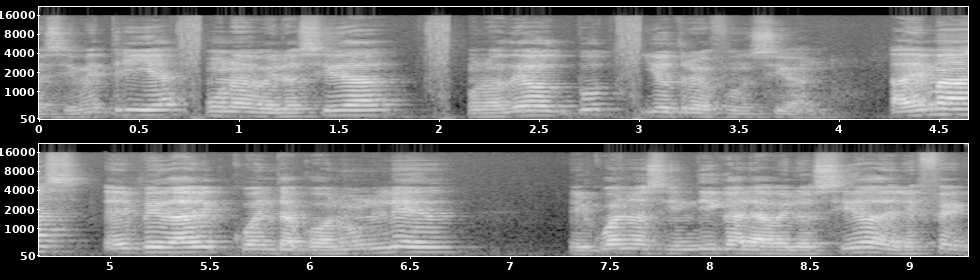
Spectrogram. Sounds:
speech

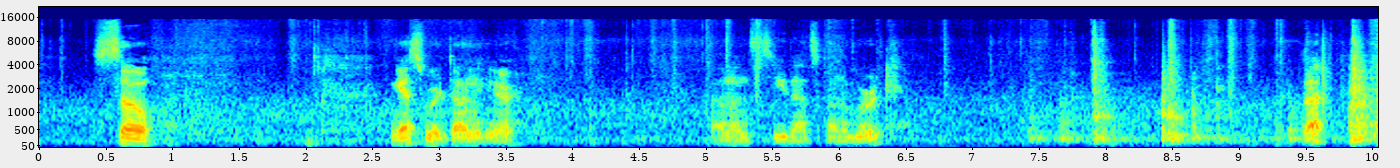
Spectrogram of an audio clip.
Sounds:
speech

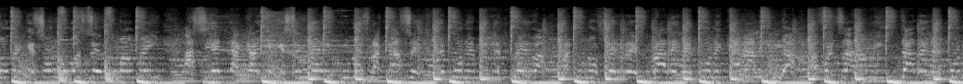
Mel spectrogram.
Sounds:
soul music
music
ska

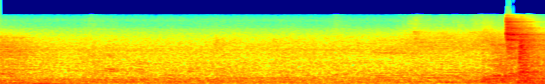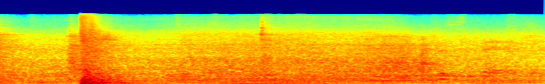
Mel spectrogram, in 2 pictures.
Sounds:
heavy engine (low frequency)

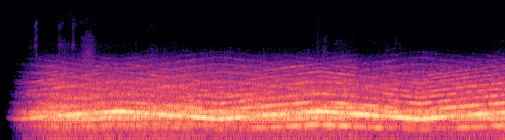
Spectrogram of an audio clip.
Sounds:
civil defense siren

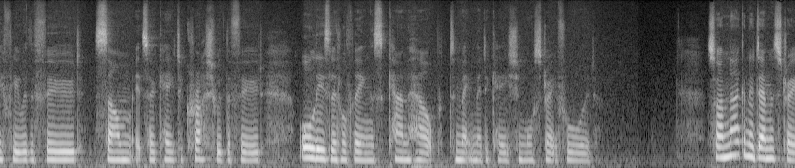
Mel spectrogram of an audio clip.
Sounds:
speech

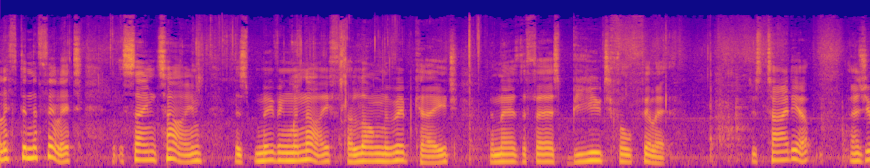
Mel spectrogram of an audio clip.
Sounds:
speech

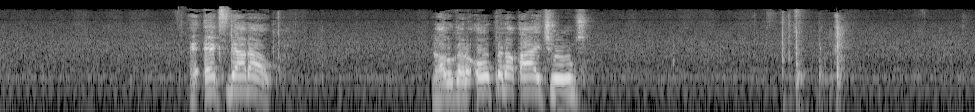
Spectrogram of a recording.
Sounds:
speech
inside a small room

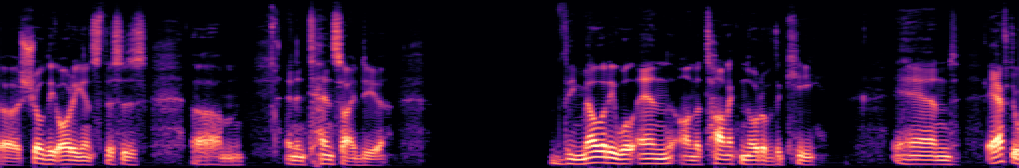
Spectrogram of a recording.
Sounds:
speech

